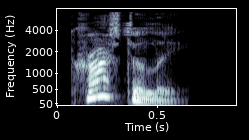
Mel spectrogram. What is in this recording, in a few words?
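"crustily", British English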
